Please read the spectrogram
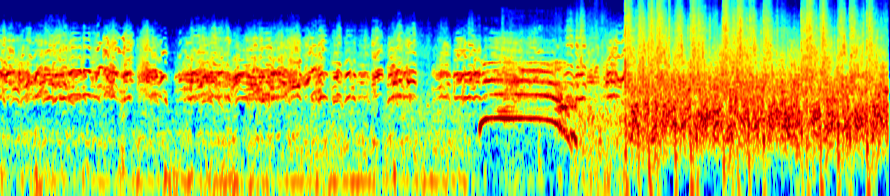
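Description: A large flock of pink-footed geese calling in a dense, overlapping chorus of high honks. About five seconds in, one close call stands out. In the last three seconds a loud rushing noise with rapid fluttering covers the calls.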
